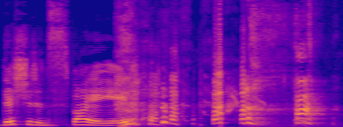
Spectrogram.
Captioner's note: laughing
